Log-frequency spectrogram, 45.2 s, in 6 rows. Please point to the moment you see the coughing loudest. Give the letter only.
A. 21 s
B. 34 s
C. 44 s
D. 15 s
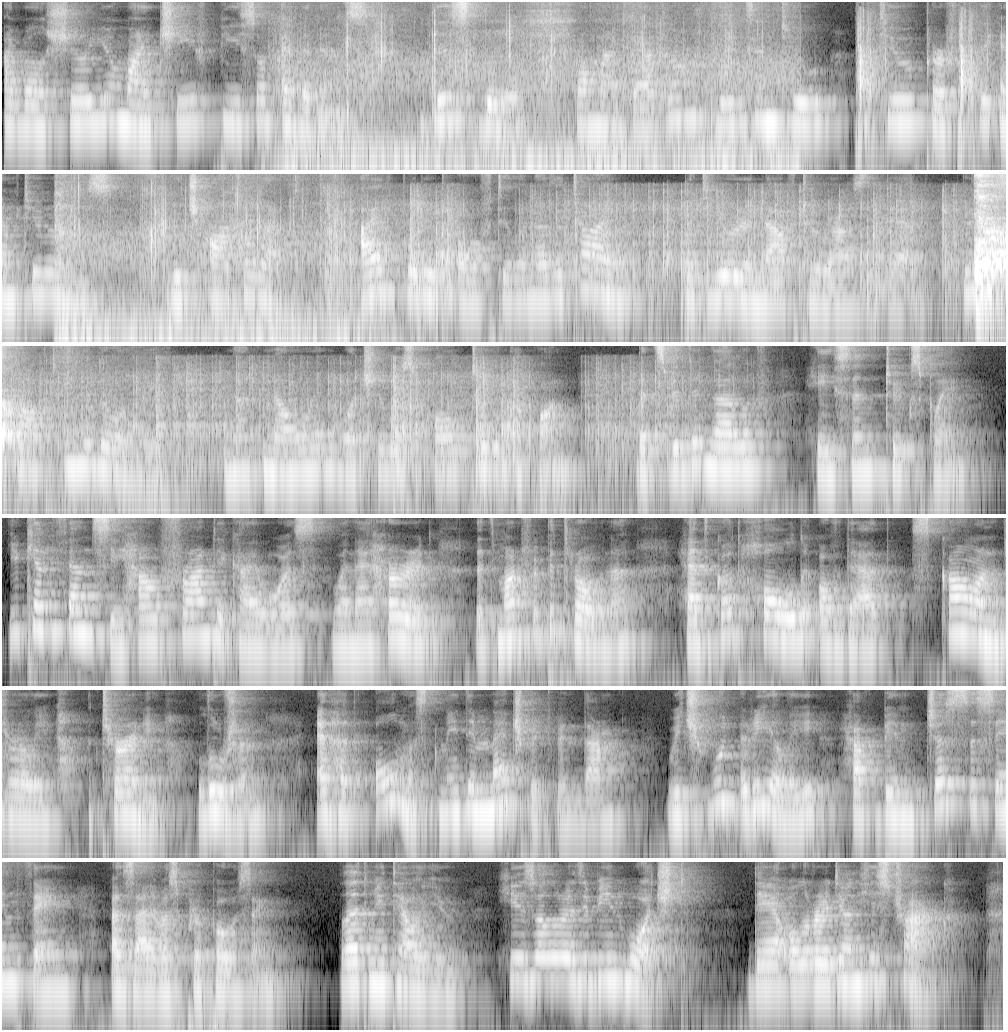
D.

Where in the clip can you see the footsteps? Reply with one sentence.
You can hear the footsteps from 1.9 to 10.4 s.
